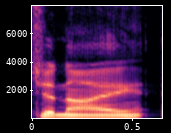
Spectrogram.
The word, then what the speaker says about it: Jedi: Jedi. It's like the Jedi. It's like Jedi with an N.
